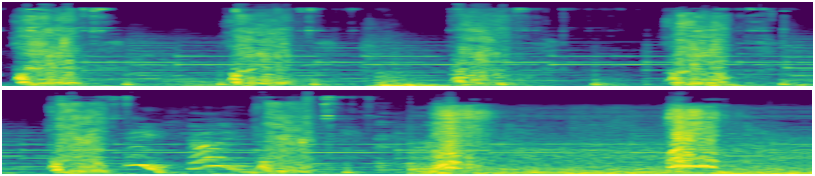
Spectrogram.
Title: The dog can’t stop sneezing 😂#happy #funny #pets #pets #interesting #animals #usa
